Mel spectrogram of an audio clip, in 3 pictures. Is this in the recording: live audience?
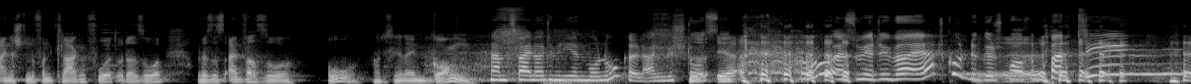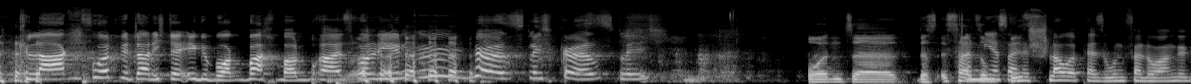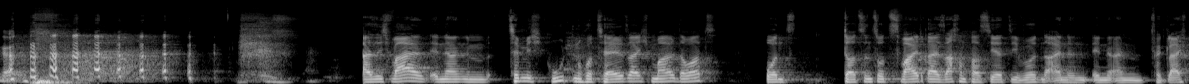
yes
